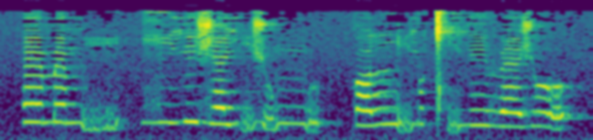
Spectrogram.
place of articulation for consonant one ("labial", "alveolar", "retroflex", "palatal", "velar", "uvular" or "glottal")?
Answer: labial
